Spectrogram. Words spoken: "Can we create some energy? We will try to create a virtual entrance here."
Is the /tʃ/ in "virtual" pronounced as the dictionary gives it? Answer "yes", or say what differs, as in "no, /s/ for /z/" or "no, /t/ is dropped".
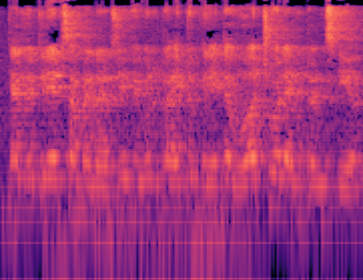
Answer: yes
